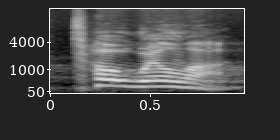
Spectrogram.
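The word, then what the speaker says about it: Tooele: the first time because you think it's tool or Tully nope towila toewill is five syllables that aren't even in that word there are letters that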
